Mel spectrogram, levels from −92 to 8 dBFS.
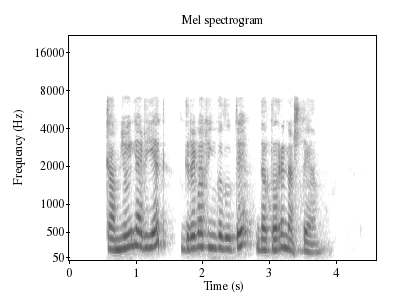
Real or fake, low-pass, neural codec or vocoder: fake; 7.2 kHz; codec, 24 kHz, 1 kbps, SNAC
